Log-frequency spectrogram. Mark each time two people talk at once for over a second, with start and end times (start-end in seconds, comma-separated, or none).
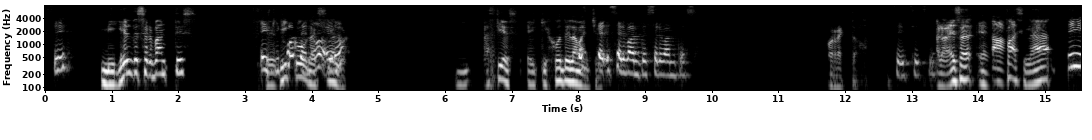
3.2-4.6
